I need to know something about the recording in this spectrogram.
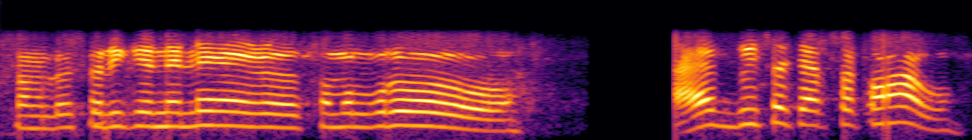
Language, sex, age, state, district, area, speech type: Odia, female, 45-60, Odisha, Sambalpur, rural, conversation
